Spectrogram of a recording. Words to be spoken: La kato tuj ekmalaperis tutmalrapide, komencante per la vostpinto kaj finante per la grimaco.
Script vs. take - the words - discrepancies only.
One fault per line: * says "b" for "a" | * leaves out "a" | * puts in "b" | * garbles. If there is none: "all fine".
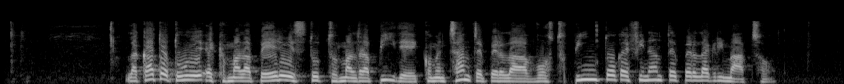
all fine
